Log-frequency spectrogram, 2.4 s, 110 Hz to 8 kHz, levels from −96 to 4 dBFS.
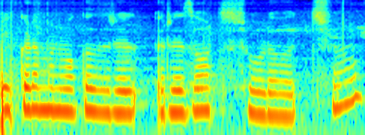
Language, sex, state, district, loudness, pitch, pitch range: Telugu, female, Telangana, Nalgonda, -22 LUFS, 240 Hz, 225-245 Hz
